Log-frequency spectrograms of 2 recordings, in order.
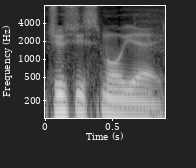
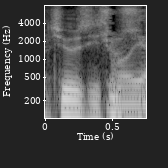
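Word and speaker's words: Jussie Smollett: For the listeners, it's a picture of Jesse Smollett next to 6'9", after they both got their ass beat. – Sorry, you pronounced his name wrong. It's Juicy Smollett. – Juicy Smollett, I'm sorry.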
